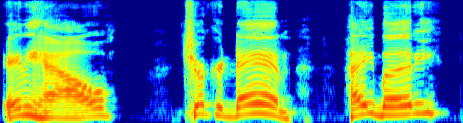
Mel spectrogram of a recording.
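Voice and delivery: normal talking voice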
